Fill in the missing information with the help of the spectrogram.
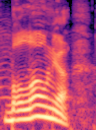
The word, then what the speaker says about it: Bologna: Of course, purists might pronounce that Bologna, like the city from Italy from whence it came, only in the old country they don't even call it Bologna.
